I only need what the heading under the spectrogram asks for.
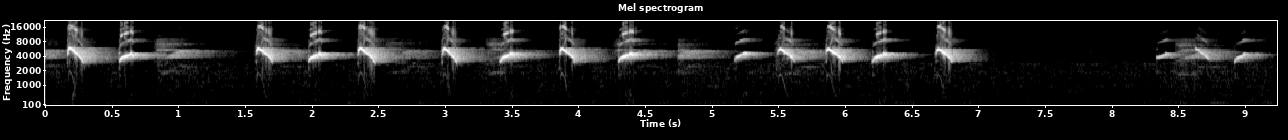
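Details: Brown-throated sunbird calling rivals, a lure sound: loud high slurred chirps in quick uneven runs, a pause near the end, then a few softer notes.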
